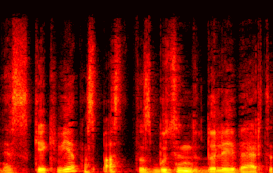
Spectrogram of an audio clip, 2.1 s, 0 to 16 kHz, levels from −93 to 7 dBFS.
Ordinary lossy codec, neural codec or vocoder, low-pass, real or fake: AAC, 64 kbps; none; 14.4 kHz; real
